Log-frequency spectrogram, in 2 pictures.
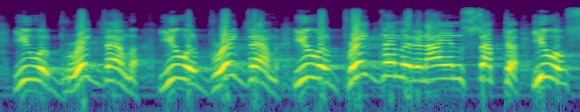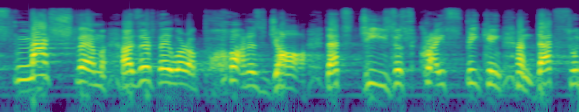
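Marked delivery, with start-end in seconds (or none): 0.2-8.9 anger driving every line. Reading a scripture passage about judgment on sinners: angry. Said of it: "I'm angry".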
